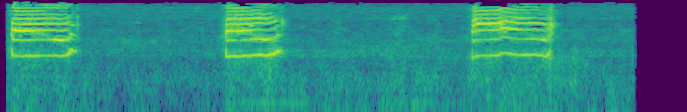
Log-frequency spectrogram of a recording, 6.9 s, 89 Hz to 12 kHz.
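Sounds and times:
pet cat meowing: 0.1s - 0.8s, 2.2s - 2.9s, 4.7s - 5.6s.

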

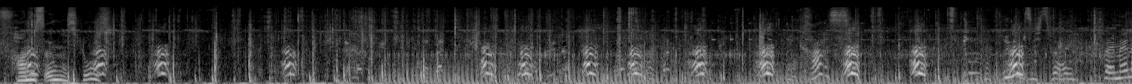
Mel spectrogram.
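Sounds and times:
brisk footsteps: 0.0s - 11.3s
speech: 0.2s - 1.3s, 10.7s - 11.3s
dog barking aggressively outdoors in a street: 0.2s - 1.8s, 2.8s - 3.0s, 4.8s - 10.4s.

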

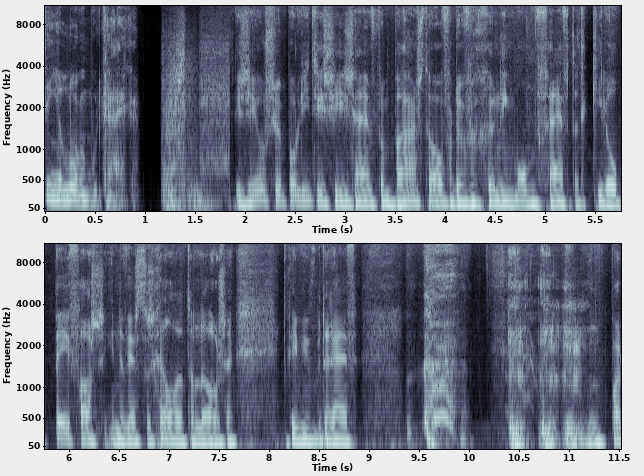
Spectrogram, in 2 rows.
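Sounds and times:
speech: 0.0s - 11.5s
throat clearing cough: 9.5s - 11.4s.

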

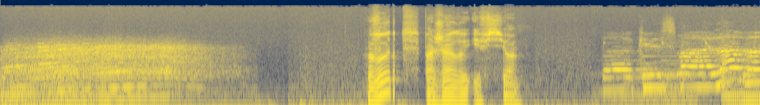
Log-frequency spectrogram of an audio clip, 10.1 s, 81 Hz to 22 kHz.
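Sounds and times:
car engine droning as the vehicle pulls away: 0.0s - 4.4s
speech: 5.8s - 7.0s, 8.0s - 10.1s.

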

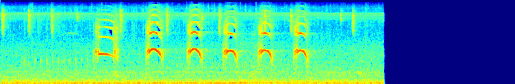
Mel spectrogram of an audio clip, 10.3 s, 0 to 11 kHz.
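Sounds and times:
limpkin Aramus guarauna giving loud wailing calls: 1.4s - 6.3s.

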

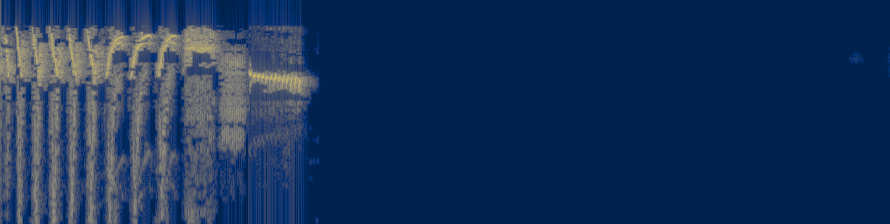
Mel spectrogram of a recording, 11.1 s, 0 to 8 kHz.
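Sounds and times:
Belgian canary singing buzzy and rolling trills: 0.0s - 4.0s.

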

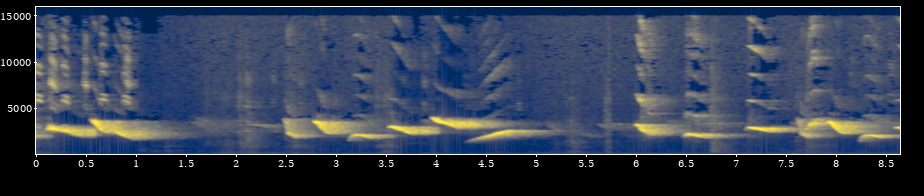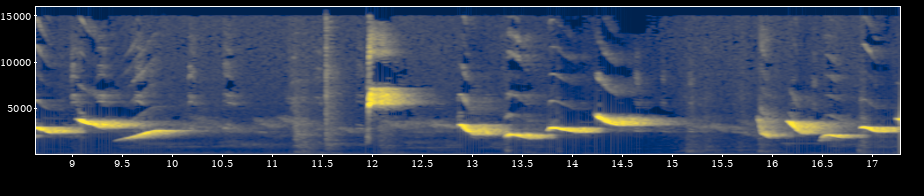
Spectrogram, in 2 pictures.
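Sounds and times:
two green-winged saltators singing in a song contest: 0.0s - 17.2s.

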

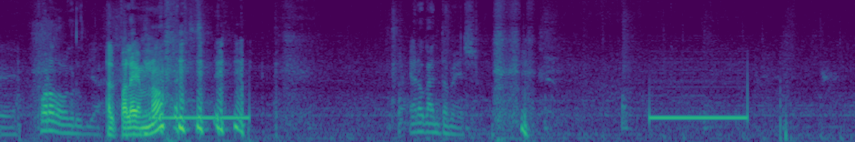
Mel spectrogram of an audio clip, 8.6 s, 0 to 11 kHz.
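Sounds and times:
speech: 0.3s - 2.6s, 4.0s - 5.5s
laughter: 1.6s - 2.5s, 4.9s - 5.6s
telephone ringback tone of a live radio show calling a listener: 6.5s - 7.5s.

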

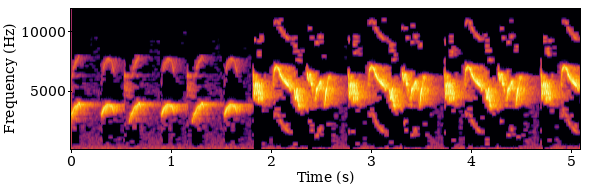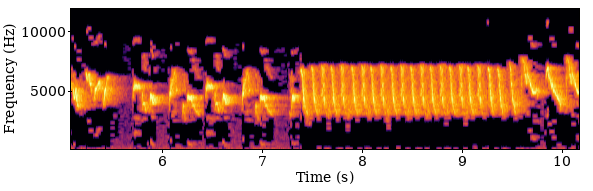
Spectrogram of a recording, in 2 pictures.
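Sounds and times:
white-eye singing lively high sliding chirps: 0.0s - 10.1s.

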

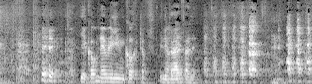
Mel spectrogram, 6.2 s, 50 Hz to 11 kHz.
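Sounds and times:
laughter: 0.6s - 1.6s
speech: 0.8s - 4.4s
flock of agitated frightened geese honking: 4.0s - 6.2s.

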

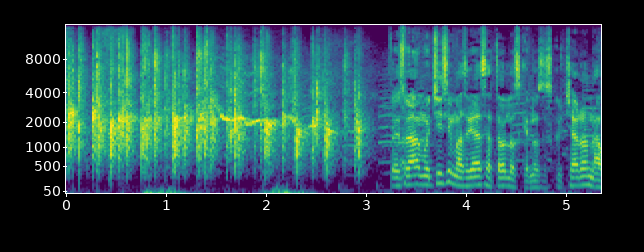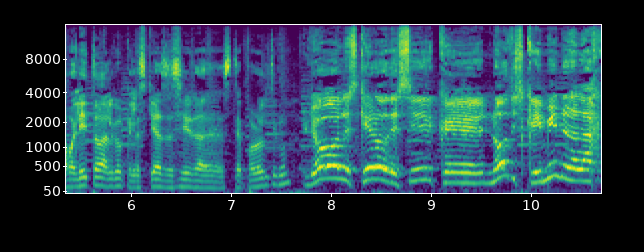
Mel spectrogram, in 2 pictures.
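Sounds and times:
audience applause during an interview: 0.0s - 3.1s
speech: 3.2s - 10.6s.

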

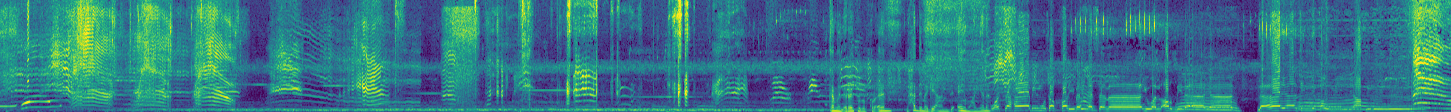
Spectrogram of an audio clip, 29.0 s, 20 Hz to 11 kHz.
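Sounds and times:
several cats meowing and caterwauling: 0.0s - 18.8s, 19.6s - 20.6s, 25.6s - 29.0s
steady low drone: 1.7s - 23.7s
speech: 16.6s - 28.5s.

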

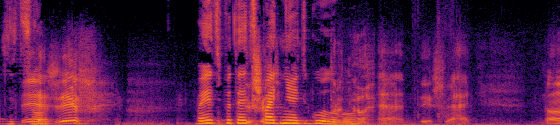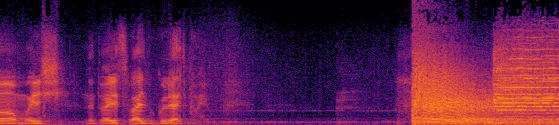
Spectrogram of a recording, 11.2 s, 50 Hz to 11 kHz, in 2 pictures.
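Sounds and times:
speech: 0.0s - 1.1s, 2.0s - 4.8s, 5.4s - 7.7s
gunshot in a birch wood: 9.7s - 11.1s.

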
